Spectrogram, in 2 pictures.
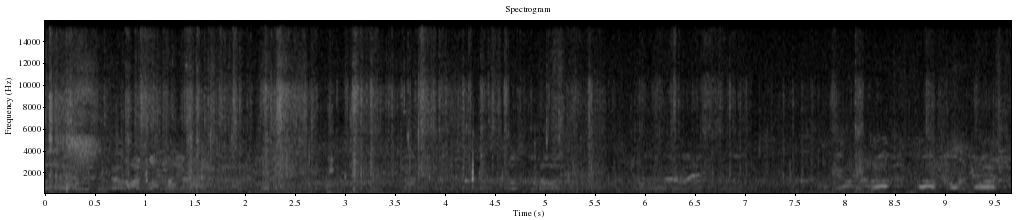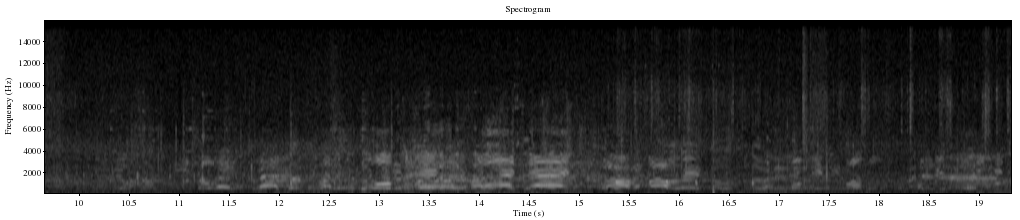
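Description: Football players shout to each other across an open outdoor field.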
